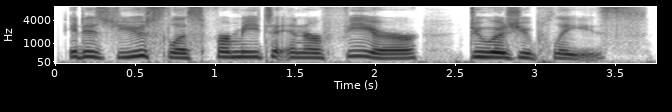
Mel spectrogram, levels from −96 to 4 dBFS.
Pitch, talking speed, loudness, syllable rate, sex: 215 Hz, 175 wpm, -18 LUFS, 5.2 syllables/s, female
